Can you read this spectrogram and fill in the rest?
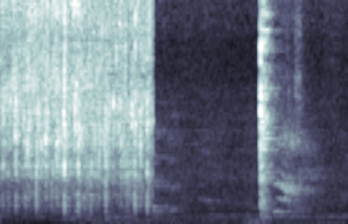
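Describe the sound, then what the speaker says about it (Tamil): Mustard seeds, cumin and urad dal hit hot oil for a tempering, giving a bright, crackling sizzle. It cuts off after about a second and a half, then one short spluttering burst follows. "கடுகு கொஞ்சோண்டு தாளிப்புக்கு, சீரகம், உளுந்து கொஞ்சோண்டு. பாருங்கள், நல்லா பொரிஞ்சிச்சு."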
